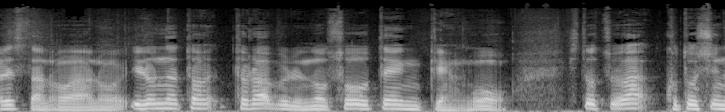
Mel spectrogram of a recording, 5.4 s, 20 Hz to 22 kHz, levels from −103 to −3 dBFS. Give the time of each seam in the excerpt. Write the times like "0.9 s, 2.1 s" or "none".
none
